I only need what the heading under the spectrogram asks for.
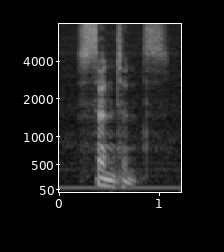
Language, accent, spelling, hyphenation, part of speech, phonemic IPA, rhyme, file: English, US, sentence, sen‧tence, noun / verb, /ˈsɛn.təns/, -ɛntəns, En-us-sentence.ogg
- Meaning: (noun) 1. The decision or judgement of a jury or court; a verdict 2. The judicial order for a punishment to be imposed on a person convicted of a crime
